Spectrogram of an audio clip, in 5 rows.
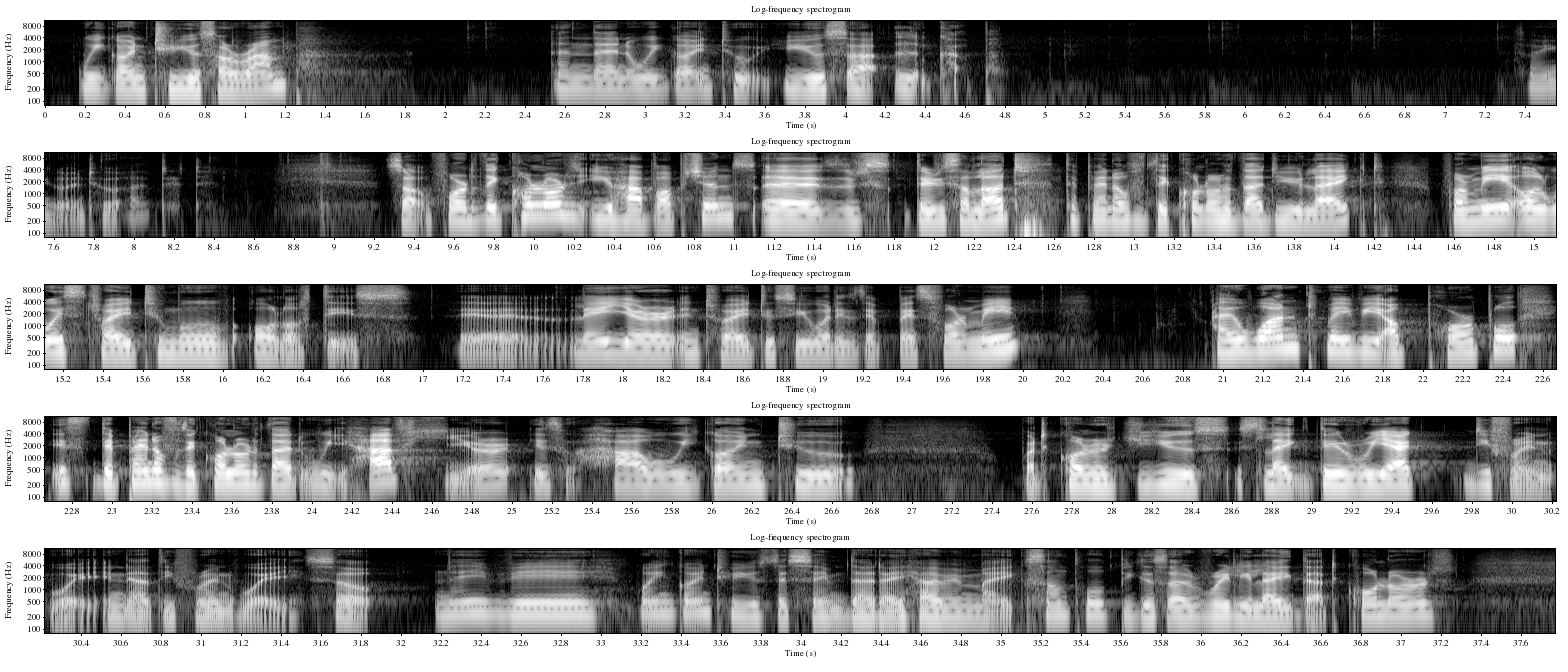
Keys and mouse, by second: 0.4 click, 0.6 Tab, 2.1 click, 3.2 click, 3.2 right click, 3.8 click, 5.8 click, 6.6 click, 7.3 click, 8.4 click, 10.4 click, 11.2-12.3 drag, 14.1 click, 15.2 click, 16.1-18.0 drag, 19.2-20.5 drag, 24.1-25.9 middle drag, 26.2-27.3 middle drag, 27.6-33.3 drag, 33.6-34.6 drag, 34.6 click, 35.6 click, 37.1-37.7 drag.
